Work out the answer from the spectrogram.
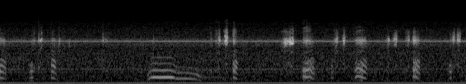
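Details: Eurasian eagle-owl pair in the Netherlands on the evening of 2 February 2013, 19:15, female at the nest and male nearby: a long bending harmonic hoot, then irregular short downslurred notes, under a steady high-pitched whine.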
